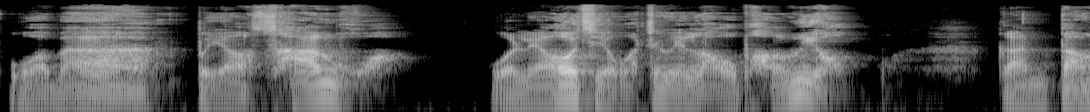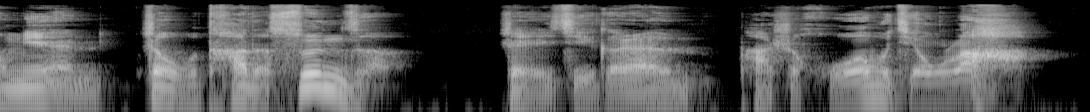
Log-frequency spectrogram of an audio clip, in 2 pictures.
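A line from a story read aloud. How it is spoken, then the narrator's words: Low, slightly frowning. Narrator (Chinese): 把头眉头微皱， 低声的说道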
